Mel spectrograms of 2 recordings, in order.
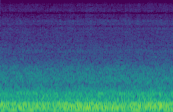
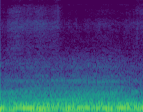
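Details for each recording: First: Volkswagen Tiguan on the highway: deep, loud, steady droning rumble like a motorcycle alongside, with rough shifting; a worn front left wheel hub bearing drone, hub and transmission later replaced. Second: VW Tiguan after repair of noise, rough shifting and vibration with new transmission, pulling away and creeping without gas: low, even drivetrain rumble, no clunks or flare between gears; normal, smooth automatic shifting.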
